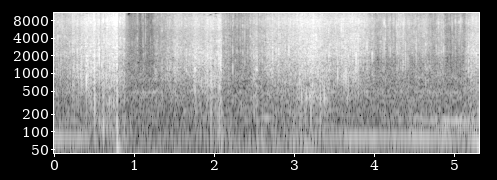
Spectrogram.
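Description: A ball of green crinkly plastic film, compressed smaller, is crushed and crumpled between the fingers. It makes dense, bright crackling and crinkling in continuous bursts, with a brief dip in loudness around the first second before the crinkling swells again.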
